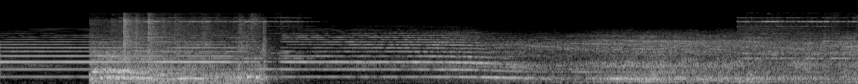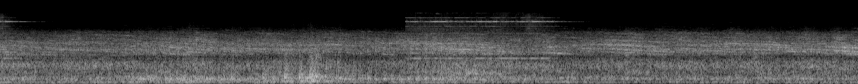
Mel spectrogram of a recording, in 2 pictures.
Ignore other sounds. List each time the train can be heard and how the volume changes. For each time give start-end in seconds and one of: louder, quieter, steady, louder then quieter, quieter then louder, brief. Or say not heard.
0.0-17.1 steady.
